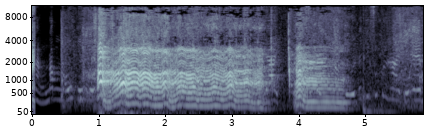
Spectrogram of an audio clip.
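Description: A husky dog howls and yowls loudly, close by.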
